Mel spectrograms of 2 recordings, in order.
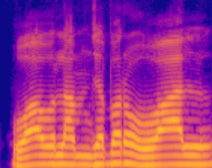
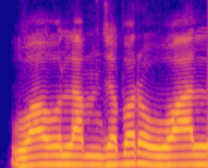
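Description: The two takes are said the same way.

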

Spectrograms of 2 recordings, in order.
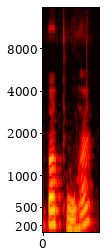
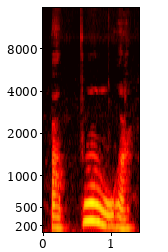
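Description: First: Said in the usual way. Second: Папуга with the middle У stretched long; stress on second syllable. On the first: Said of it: "Давайте зробимо звуковий аналіз". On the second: Shown as a demonstration. Teacher showing pupils the stress, Папуга with a long drawn-out У. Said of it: "Визначимо наголос".

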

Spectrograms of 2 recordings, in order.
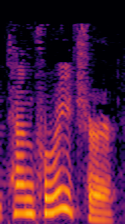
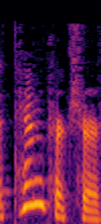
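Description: First: "temperature" misread with a full "ree" in the middle; wrong pronunciation of temperature. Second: "temperature" stressed on the first syllable; correct pronunciation of temperature. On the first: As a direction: say "temperature" as tem-puh-REE-chur. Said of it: "不要读成temperature". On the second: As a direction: say "temperature" with a weak, reduced middle, TEM-pruh-chuh. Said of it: "要注意这发音啊". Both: Shown as a demonstration.

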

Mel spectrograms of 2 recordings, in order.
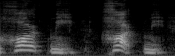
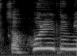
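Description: First: "hold me" with the d nearly silent, like "hol' me"; weak d. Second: "hold me" with a full extra "deu" syllable after hold; over-pronounced d. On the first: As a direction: run "hold" into "me", swallowing the d. ("hold me"에서 드를 거의 빼고) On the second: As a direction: say "hold me" as hol-deu-mee. ("hold me"를 홀드미처럼 드를 살려서) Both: Shown as a demonstration. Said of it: "드 발음을 약하게 발음하는 거예요".

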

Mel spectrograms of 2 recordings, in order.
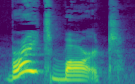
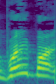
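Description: First: Put-on British accent, set apart by a pause. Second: Said in the usual way. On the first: Shown as a demonstration. Host pronouncing the paper's name as Googled, British accent. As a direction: say Breitbart with a mock British accent. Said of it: "I got it pronounced in a British accent". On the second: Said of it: "So that's what I'm rolling with".

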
